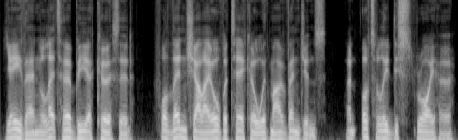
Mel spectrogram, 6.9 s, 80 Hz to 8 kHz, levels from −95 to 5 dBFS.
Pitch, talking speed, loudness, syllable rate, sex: 100 Hz, 165 wpm, -18 LUFS, 5.0 syllables/s, male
